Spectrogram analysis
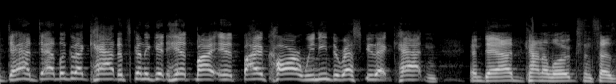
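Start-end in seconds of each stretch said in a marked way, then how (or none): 0.0-4.2 put-on higher-pitched pleading kids; a preacher acting out the kids begging Dad to stop; kids screaming. Kids in the back seat beg Dad to save the cat, raised pitch. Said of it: "but they start screaming".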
